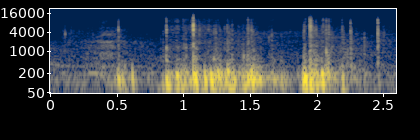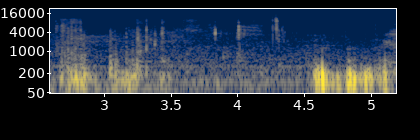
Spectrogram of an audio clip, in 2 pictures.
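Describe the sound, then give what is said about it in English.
Irregular rustling and crinkling as a piece of paper is pulled out and handled, with soft scattered crackles and taps over about five seconds and no talking. “I'm going to have to pull out a piece of paper, guys.”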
